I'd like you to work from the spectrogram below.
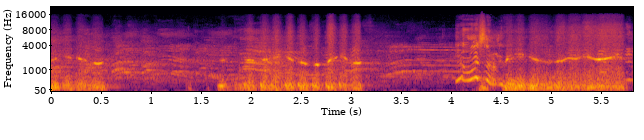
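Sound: whistle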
